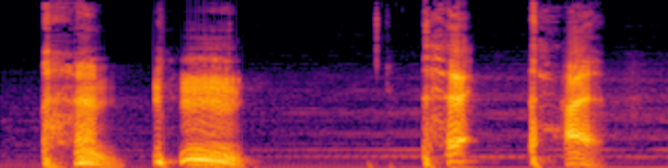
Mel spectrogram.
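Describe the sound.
An old man coughs and clears his throat in a long fit. Rough, voiced hacking bursts come in a few separate groups with short pauses between them.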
